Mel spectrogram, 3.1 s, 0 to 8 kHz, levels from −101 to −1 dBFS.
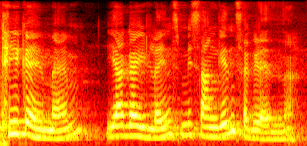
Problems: constant background noise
